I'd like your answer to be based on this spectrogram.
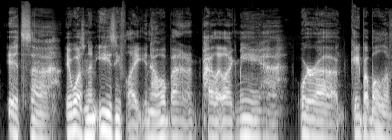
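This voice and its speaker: A put-on character voice comes out raspy, with fairly even intonation. The pace is very slow. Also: man, fairly low pitch for a man. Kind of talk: comic overacting. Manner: boastful, rambling, then petulant and muttering.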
